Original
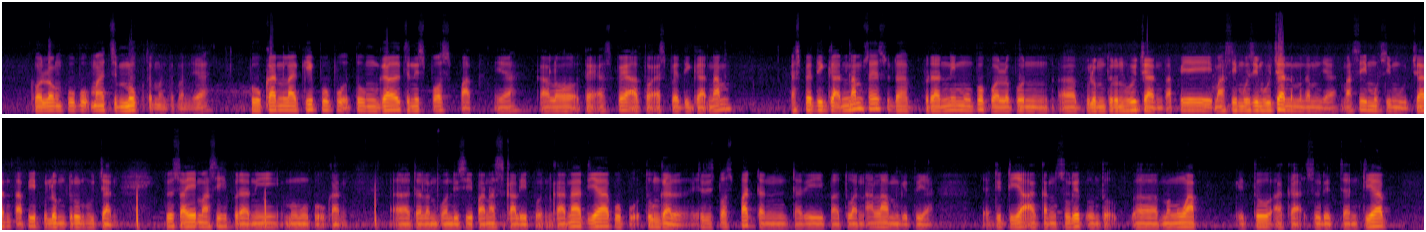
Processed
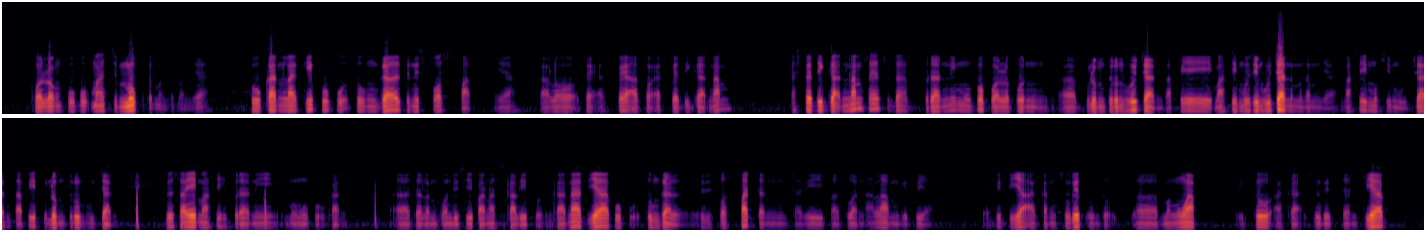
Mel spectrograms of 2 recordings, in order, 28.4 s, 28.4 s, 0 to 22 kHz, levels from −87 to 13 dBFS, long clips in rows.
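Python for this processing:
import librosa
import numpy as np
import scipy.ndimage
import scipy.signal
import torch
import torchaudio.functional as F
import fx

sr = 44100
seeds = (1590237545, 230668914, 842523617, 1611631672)

y = fx.upward_expand(x, sr, threshold_db=-30.0, expansion=2.5)
y = F.gain(torch.from_numpy(y), -4.0).numpy()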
